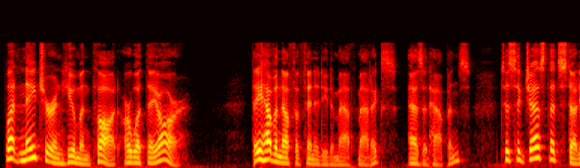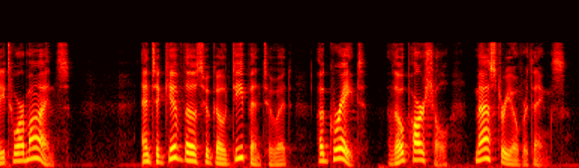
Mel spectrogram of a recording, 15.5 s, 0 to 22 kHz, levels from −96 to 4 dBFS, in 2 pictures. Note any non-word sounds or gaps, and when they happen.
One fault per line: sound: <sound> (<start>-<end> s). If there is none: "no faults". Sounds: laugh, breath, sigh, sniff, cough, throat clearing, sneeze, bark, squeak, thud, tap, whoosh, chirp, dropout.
no faults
